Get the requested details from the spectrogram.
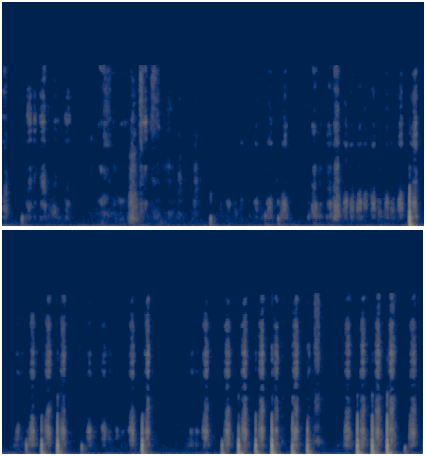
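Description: A blue patterned graphite pencil scratches shading strokes onto the eye area of a portrait on a flat sheet of drawing paper. Quiet, dry scratching starts soft and sparse, then builds in the second half into a run of sharper, louder rhythmic strokes, each a short bright rasp that stops almost instantly.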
